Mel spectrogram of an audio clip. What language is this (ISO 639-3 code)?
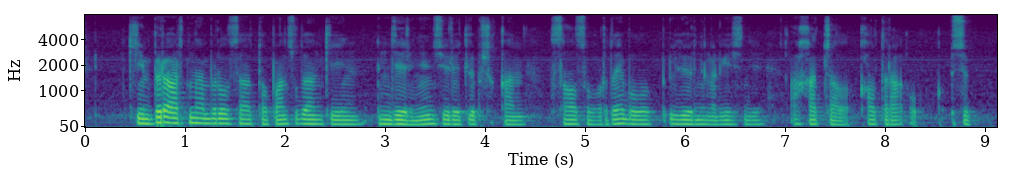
kaz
